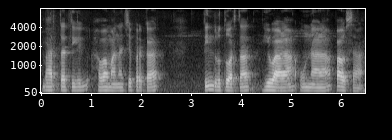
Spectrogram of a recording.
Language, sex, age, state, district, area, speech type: Marathi, other, 18-30, Maharashtra, Buldhana, urban, spontaneous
